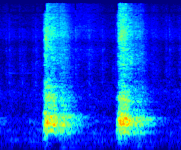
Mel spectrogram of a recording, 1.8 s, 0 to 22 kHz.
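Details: Rottweiler described as very angry, producing two heavy, hoarse barks about 0.75 seconds apart, each dying away slowly.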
